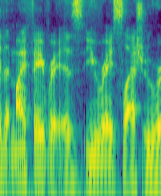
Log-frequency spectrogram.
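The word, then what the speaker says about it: Ouray: yeah and I think I keep saying hooray - but I think it's pronounced you Ray I think they need to put a why in front if you're the five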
